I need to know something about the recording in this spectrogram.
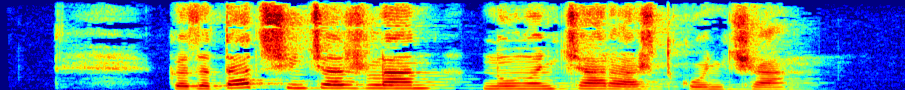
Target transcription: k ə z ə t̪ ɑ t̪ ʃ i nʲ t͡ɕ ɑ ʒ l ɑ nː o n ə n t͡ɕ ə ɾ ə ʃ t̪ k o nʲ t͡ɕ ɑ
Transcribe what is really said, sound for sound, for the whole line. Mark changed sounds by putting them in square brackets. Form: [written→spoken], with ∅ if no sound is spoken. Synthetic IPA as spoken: k ə z ə t̪ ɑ t̪ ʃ i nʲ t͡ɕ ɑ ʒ l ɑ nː [o→u] n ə n t͡ɕ [ə→ɑ] ɾ [ə→ɑ] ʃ t̪ k o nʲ t͡ɕ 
